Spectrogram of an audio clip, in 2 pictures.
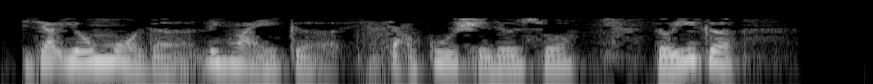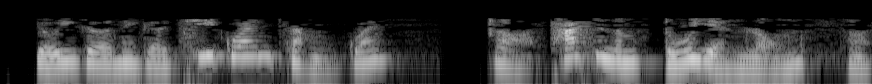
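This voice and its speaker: A woman giving a recorded lecture on logic, explaining with worked examples, repeating key phrases and filling pauses with soft particles. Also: fairly low pitch, breathy edge. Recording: lo-fi, phone-like band.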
